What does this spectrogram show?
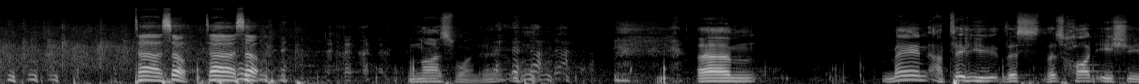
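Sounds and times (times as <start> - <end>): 
laughter: 0.0 - 0.8, 2.1 - 4.1, 4.8 - 6.3
audience applause: 0.0 - 3.0
speech: 0.1 - 3.0, 4.1 - 7.6, 8.8 - 11.3.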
